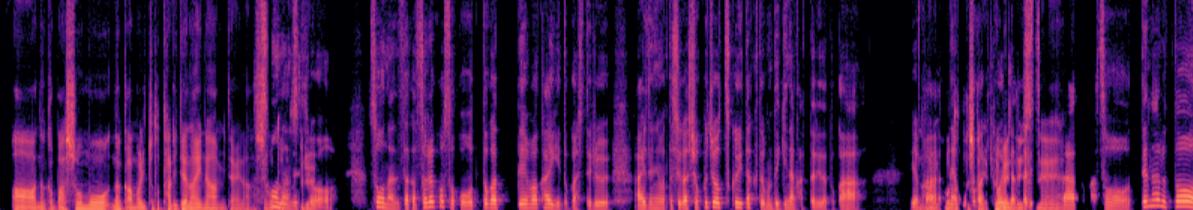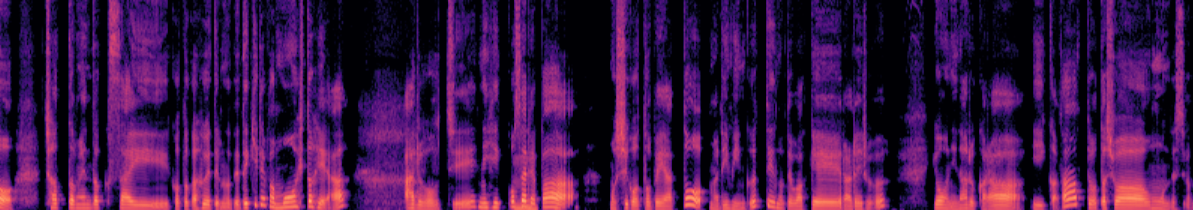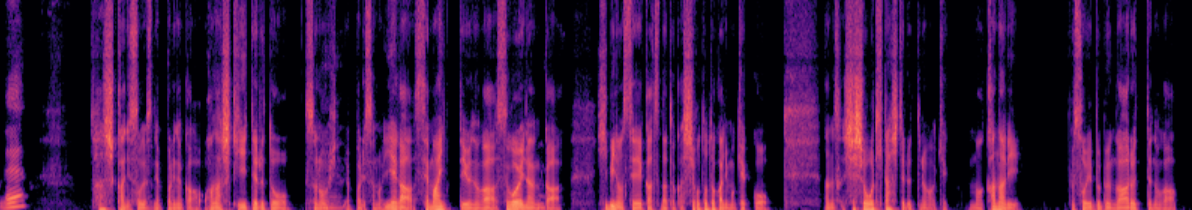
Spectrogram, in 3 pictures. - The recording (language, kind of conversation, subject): Japanese, advice, 引っ越して生活をリセットするべきか迷っていますが、どう考えればいいですか？
- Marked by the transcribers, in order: none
